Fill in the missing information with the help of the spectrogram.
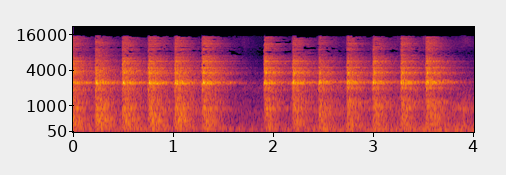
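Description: Metal being struck repeatedly, hammer-style, about four blows a second, each blow ringing with a high metallic tone; the blows break off briefly about halfway through, then resume at the same pace.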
